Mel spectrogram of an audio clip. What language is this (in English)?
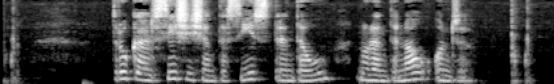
Catalan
